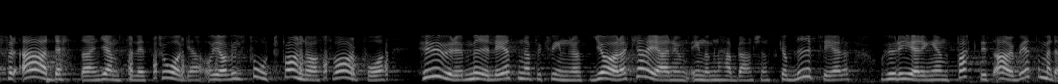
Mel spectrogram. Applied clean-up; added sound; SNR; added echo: neural mask model Resemble Enhance denoiser.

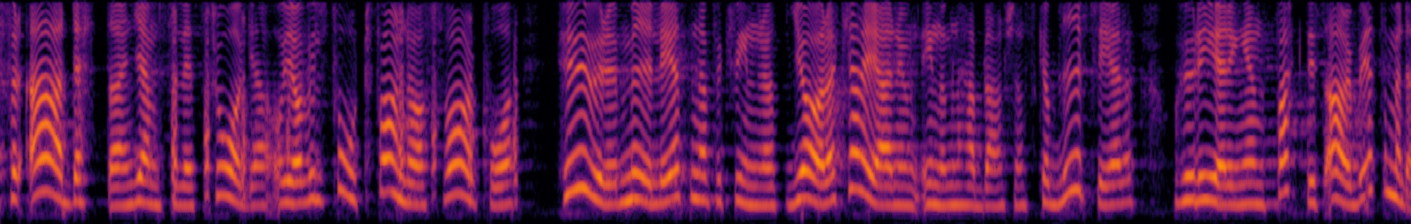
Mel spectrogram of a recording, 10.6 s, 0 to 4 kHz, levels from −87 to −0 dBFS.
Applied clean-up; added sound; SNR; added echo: neural mask model RNNoise.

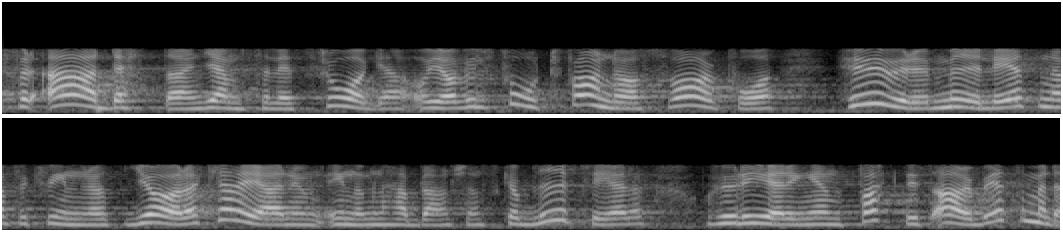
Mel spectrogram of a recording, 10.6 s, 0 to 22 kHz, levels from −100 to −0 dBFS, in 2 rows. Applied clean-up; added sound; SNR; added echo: none; none; none; none.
